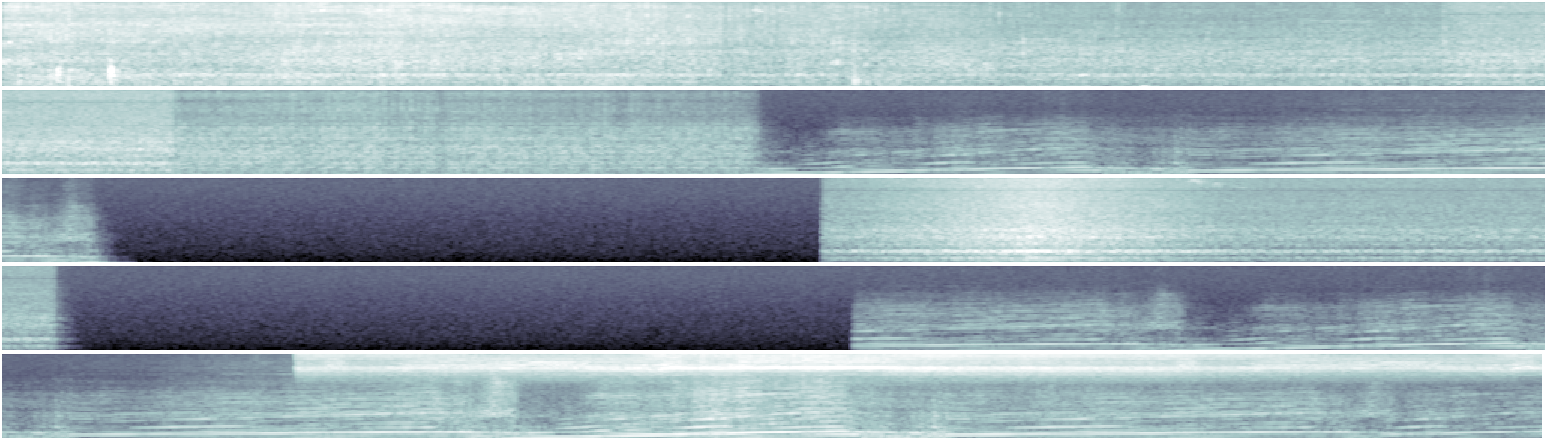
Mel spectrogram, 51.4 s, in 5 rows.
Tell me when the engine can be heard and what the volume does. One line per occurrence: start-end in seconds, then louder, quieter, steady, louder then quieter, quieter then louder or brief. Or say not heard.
0.0-21.2 quieter
36.5-51.3 louder then quieter.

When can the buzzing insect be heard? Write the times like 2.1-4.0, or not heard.
0.0-11.4, 26.0-31.2, 43.0-51.3.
